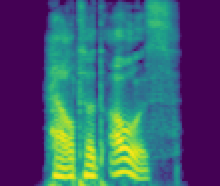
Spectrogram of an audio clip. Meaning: inflection of aushärten: 1. second-person plural present 2. second-person plural subjunctive I 3. third-person singular present 4. plural imperative
- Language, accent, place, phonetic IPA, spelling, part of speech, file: German, Germany, Berlin, [ˌhɛʁtət ˈaʊ̯s], härtet aus, verb, De-härtet aus.ogg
